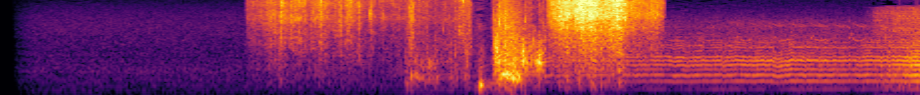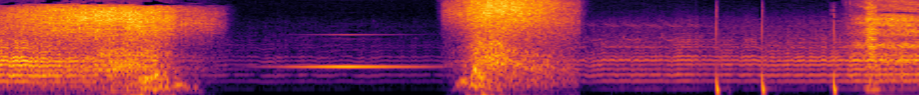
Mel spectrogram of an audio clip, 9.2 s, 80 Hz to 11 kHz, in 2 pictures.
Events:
0.1s-9.1s: wind
1.2s-2.0s: rustle
2.0s-2.7s: sound effect
2.7s-3.2s: rustle
2.7s-5.1s: bee or wasp
3.6s-4.4s: chirp
4.3s-5.7s: sound effect
5.4s-6.8s: bee or wasp
6.0s-6.7s: microphone
6.8s-7.5s: sound effect
7.2s-9.1s: bee or wasp
7.5s-8.1s: chirp
8.2s-8.2s: tick
8.4s-8.4s: tick
8.7s-8.8s: tick
8.8s-9.1s: breathing

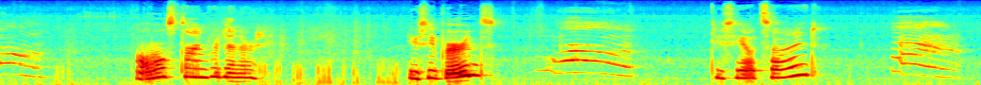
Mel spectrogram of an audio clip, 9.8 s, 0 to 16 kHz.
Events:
0.0s-0.5s: cat
0.0s-9.8s: background noise
1.3s-2.6s: female speech
2.5s-3.7s: generic impact sounds
4.1s-4.9s: female speech
5.3s-6.3s: cat
7.0s-8.2s: female speech
8.9s-9.6s: cat

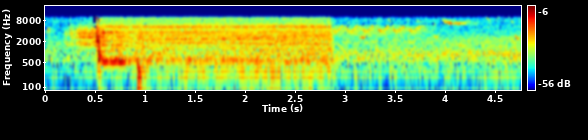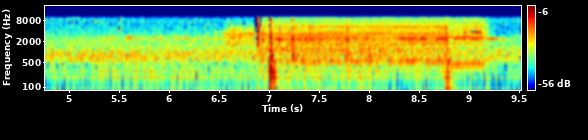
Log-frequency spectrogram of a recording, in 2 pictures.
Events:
0.0s-9.5s: wind
0.2s-2.8s: sliding door
0.4s-1.0s: generic impact sounds
2.9s-3.8s: chirp
4.0s-4.2s: chirp
4.6s-4.8s: chirp
5.4s-6.6s: chirp
6.5s-9.3s: sliding door
6.8s-6.9s: tick
6.8s-7.4s: generic impact sounds
7.0s-7.0s: tick
7.2s-7.2s: tick
7.7s-7.8s: tick
8.7s-9.1s: generic impact sounds
8.7s-8.8s: tick

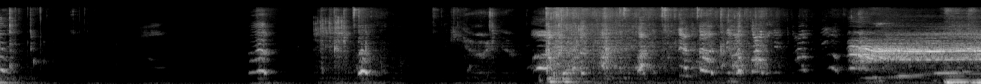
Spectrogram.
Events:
0.0s-9.8s: background noise
0.0s-9.8s: television
0.0s-0.1s: tick
0.2s-0.4s: generic impact sounds
0.6s-1.0s: generic impact sounds
1.1s-1.2s: tick
1.2s-1.8s: human voice
2.5s-2.8s: human voice
2.9s-3.0s: tick
3.1s-4.1s: sound effect
3.5s-3.8s: human voice
4.3s-5.2s: sound effect
5.3s-5.6s: human voice
5.3s-7.8s: splash
6.0s-6.1s: tick
6.0s-8.5s: speech
7.1s-7.2s: tick
8.4s-9.8s: shout
8.5s-9.8s: music

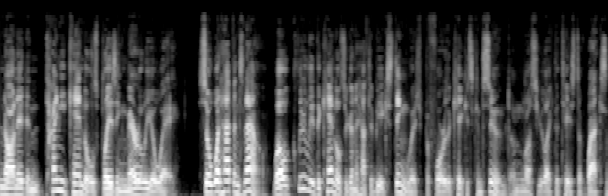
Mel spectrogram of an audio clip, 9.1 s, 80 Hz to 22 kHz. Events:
0.0s-0.6s: man speaking
0.0s-9.1s: background noise
0.7s-2.7s: man speaking
3.0s-4.0s: man speaking
4.1s-9.1s: man speaking

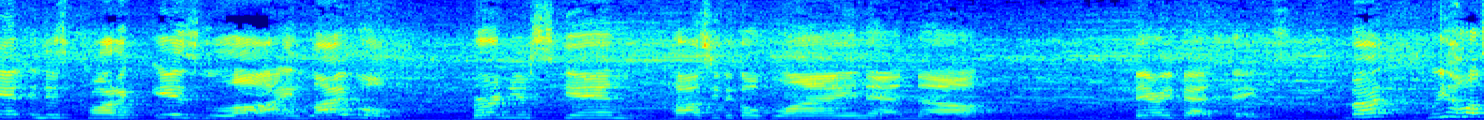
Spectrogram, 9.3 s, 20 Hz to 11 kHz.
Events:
0.0s-2.5s: woman speaking
0.0s-9.2s: mechanisms
2.9s-3.9s: woman speaking
4.2s-6.2s: woman speaking
7.1s-8.0s: woman speaking
8.4s-8.7s: woman speaking
8.9s-9.2s: woman speaking

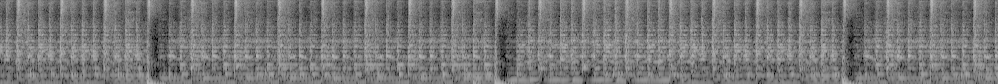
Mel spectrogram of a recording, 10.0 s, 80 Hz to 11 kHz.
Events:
0.0s-9.9s: music

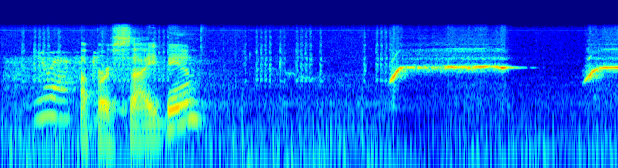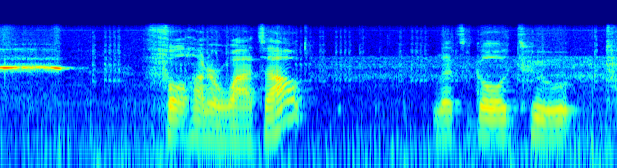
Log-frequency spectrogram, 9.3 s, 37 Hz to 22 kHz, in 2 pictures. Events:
0.0s-0.8s: noise
0.0s-9.2s: mechanisms
0.2s-0.5s: female speech
0.5s-1.4s: male speech
1.1s-2.9s: noise
2.8s-4.0s: whistling
4.3s-5.1s: whistling
5.2s-5.9s: noise
5.7s-6.8s: male speech
6.3s-9.2s: noise
7.8s-8.0s: male speech
8.2s-8.4s: male speech
8.6s-8.9s: male speech

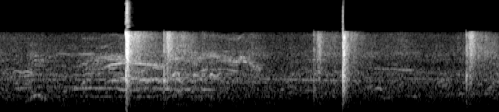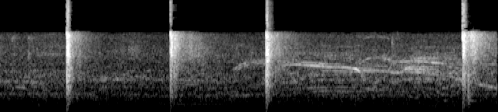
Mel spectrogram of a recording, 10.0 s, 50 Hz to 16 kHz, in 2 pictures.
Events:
0.0s-0.5s: man speaking
0.0s-9.9s: background noise
0.0s-9.9s: cheering
0.9s-2.7s: shout
1.2s-2.1s: whip
3.1s-3.6s: whip
4.6s-4.9s: whip
5.6s-5.9s: whip
6.6s-7.1s: whip
7.3s-9.9s: shout
7.6s-8.0s: whip
9.5s-9.9s: whip

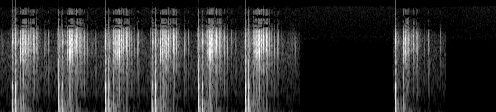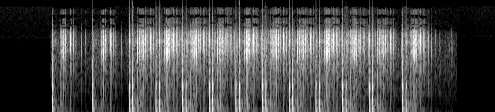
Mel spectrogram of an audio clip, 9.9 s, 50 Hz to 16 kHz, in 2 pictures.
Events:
0.0s-9.9s: background noise
0.1s-0.4s: walk
0.5s-0.9s: walk
1.0s-1.3s: walk
1.5s-1.8s: walk
1.9s-2.2s: walk
2.4s-2.7s: walk
2.7s-3.0s: echo
3.9s-4.2s: walk
4.1s-4.4s: echo
5.4s-9.3s: walk
9.3s-9.5s: echo

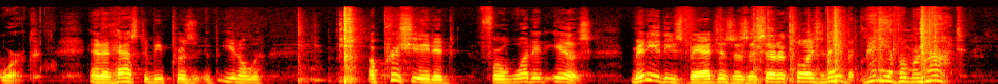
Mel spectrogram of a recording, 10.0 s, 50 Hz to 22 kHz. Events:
0.0s-9.9s: background noise
0.0s-0.4s: male speech
0.9s-2.7s: male speech
3.4s-4.5s: male speech
4.9s-5.9s: male speech
6.3s-9.5s: male speech

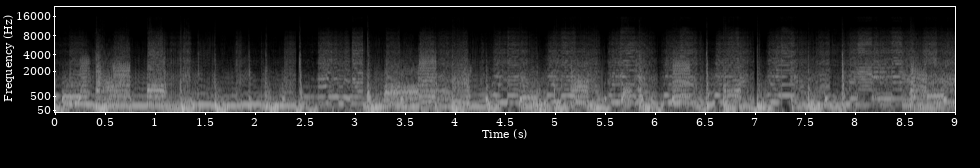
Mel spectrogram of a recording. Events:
0.0s-9.0s: music

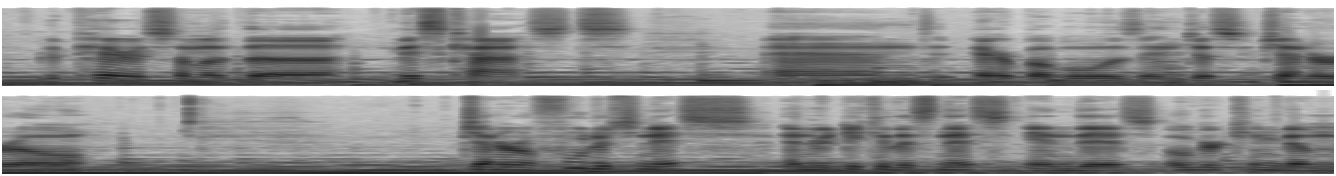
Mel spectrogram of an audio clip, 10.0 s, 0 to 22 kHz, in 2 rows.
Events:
0.0s-9.9s: background noise
0.0s-9.9s: music
0.2s-1.3s: man speaking
1.5s-2.4s: man speaking
2.4s-2.7s: breathing
2.9s-3.4s: man speaking
3.7s-5.3s: man speaking
5.7s-5.8s: clicking
5.7s-6.2s: breathing
6.7s-7.9s: man speaking
8.0s-8.8s: man speaking
8.9s-9.9s: man speaking

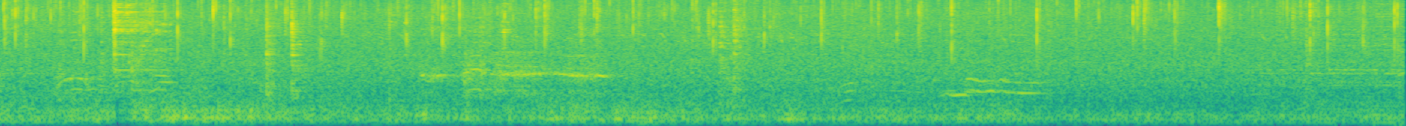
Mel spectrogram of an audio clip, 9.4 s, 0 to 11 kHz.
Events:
0.0s-9.3s: rain on surface
0.3s-1.2s: human sounds
0.7s-1.0s: generic impact sounds
1.7s-2.1s: generic impact sounds
2.7s-4.1s: crowing
4.7s-5.0s: generic impact sounds
5.4s-5.8s: human sounds
6.2s-7.0s: human sounds
8.7s-9.3s: music

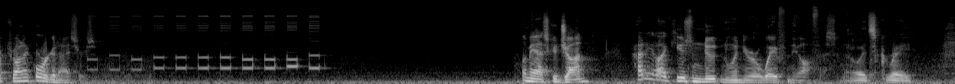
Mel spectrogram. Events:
0.0s-0.9s: male speech
0.0s-9.5s: background noise
0.0s-9.5s: conversation
0.8s-0.9s: telephone dialing
1.0s-1.2s: telephone dialing
1.3s-1.4s: telephone dialing
1.5s-1.6s: telephone dialing
1.7s-1.8s: telephone dialing
1.9s-2.0s: telephone dialing
2.2s-2.3s: telephone dialing
2.4s-2.5s: telephone dialing
2.6s-2.7s: telephone dialing
2.8s-2.9s: telephone dialing
3.0s-3.2s: telephone dialing
5.2s-5.8s: male speech
5.9s-5.9s: tick
6.0s-6.1s: tick
6.3s-9.1s: male speech
9.4s-9.5s: breathing

